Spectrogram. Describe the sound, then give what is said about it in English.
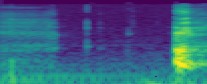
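A short cough bursts out after a brief hush, a single harsh throaty hack with a second smaller push at the end. “No, I'm coughing.”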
